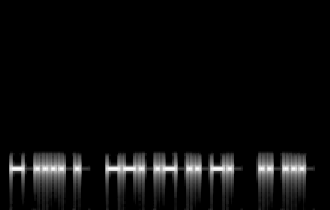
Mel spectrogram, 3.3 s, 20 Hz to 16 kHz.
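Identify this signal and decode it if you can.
Morse code, heard as a keyed tone, about 30 wpm, 750 Hz. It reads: THE GAIN IS
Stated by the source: W1AW Web Code Practice Files, 30 WPM run from ARRL; text from April 2023 QST.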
